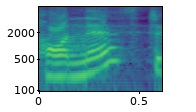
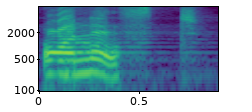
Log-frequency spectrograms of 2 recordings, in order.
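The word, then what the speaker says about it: honest: में पढ़ाया है कि एच न इसमें इस वर्ड में एच जो है वह साइलेंट रहता है तो वह प्रोनाउंस करके भी सिखाएगी कि इट्स नॉट नेस्ट इट्स ऑनेस्ट इट्स ऑनेस्ट तो प्रोनंसिएशन प जोर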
